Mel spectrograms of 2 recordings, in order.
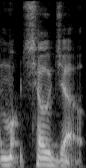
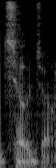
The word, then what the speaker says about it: Chojo: It's not pronounced like a Spanish word.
